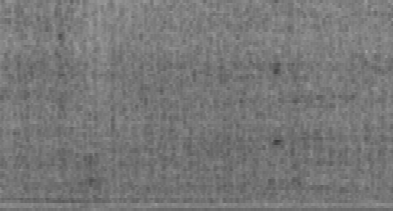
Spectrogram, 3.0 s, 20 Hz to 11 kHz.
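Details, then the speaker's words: Ford 800 tractor pulling a disc after about 15 minutes of running: deep, steady, even exhaust beat with no skips or surging, now running smoothly. "About the last 15 minutes, it's been running just like a top."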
